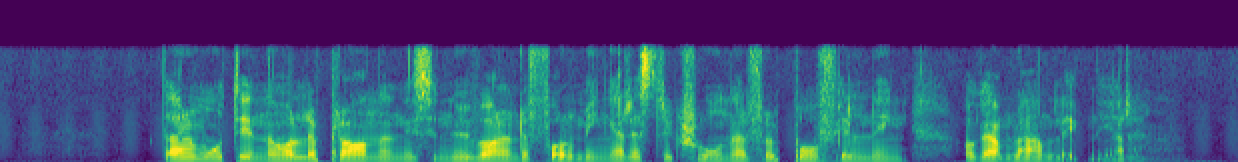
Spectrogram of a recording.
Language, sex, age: Swedish, female, 17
